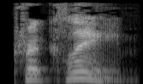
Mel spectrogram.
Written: proclaim

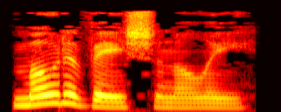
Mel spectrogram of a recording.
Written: motivationally

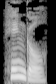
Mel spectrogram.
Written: hingle

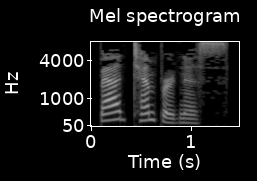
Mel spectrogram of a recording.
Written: bad-temperedness

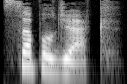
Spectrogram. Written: supplejack

